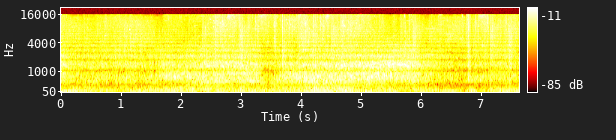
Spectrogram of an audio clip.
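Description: A heavy gun fires rapid bursts.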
